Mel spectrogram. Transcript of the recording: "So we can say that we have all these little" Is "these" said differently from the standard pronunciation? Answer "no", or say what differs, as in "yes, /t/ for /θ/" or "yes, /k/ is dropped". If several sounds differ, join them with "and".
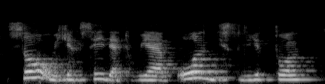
yes, /s/ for /z/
